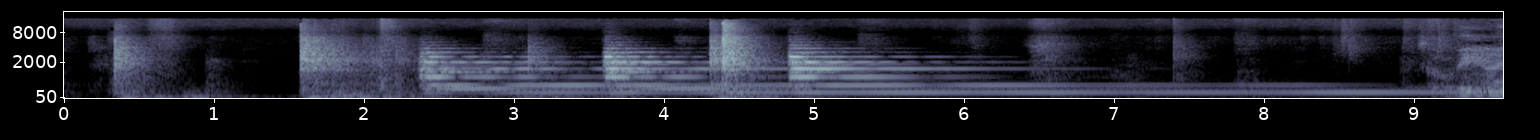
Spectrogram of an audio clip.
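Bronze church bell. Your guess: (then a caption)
Sound. A bronze church bell in a tower is rung, with a few dull knocks before a clear strike. Its tone rings out with a long, sustained hum, and it is struck again while still sounding. The bell sounds all right and has a really nice hum to it.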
